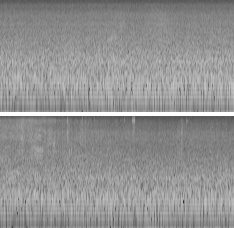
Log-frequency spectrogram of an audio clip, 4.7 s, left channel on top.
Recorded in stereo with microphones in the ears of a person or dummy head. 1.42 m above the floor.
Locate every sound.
Only background noise.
